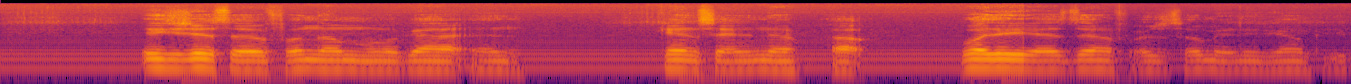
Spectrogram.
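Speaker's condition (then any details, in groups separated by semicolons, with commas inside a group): Cerebral palsy; lifelong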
